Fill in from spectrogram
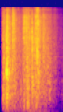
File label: mantis land; npc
